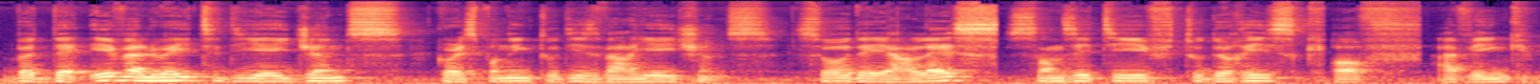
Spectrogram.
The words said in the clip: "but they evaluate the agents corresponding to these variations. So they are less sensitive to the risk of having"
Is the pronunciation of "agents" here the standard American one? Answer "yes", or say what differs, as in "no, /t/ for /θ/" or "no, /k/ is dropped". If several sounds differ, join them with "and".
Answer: yes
